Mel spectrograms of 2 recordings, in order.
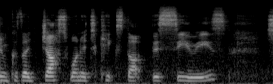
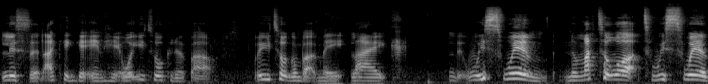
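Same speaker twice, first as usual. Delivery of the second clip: ordinary talk, nothing marked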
